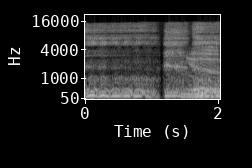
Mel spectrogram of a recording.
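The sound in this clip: A voice imitates an eerie wheezing sound: a low, wavering moan that warbles up and down. It breaks off briefly, then resumes with a sliding, quavering pitch, alone and without words.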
